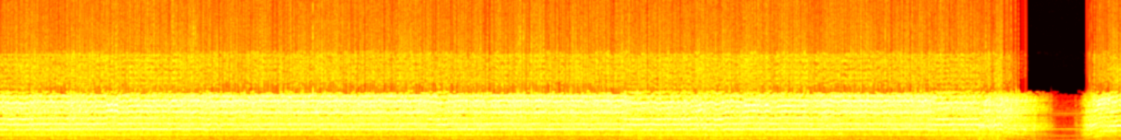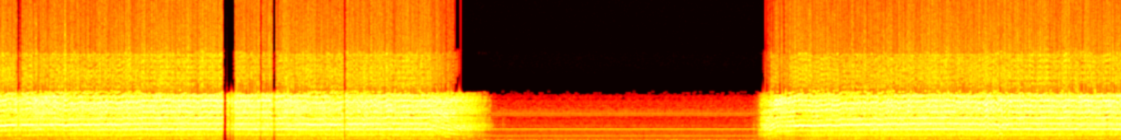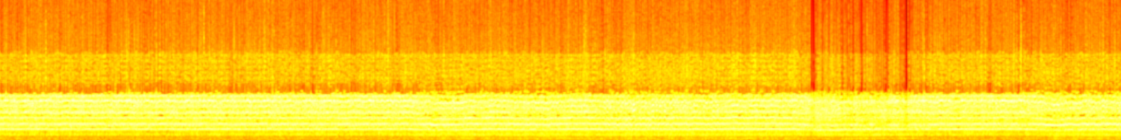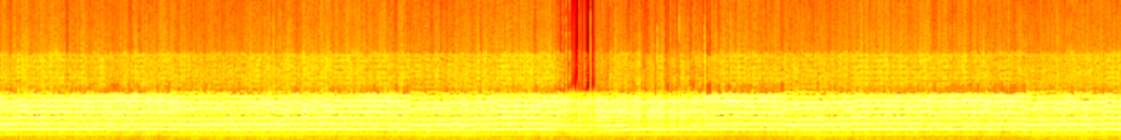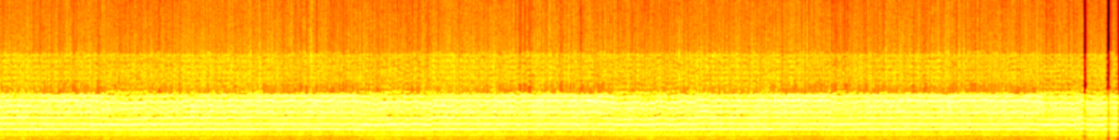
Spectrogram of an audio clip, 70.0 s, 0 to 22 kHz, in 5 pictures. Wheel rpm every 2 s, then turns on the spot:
220, 230, 230, 230, 220, 230, 100, 220, 230, 160, 0, 30, 210, 230, 230, 230, 230, 220, 220, 230, 230, 230, 210, 220, 220, 230, 230, 230, 230, 230, 220, 230, 230, 230, 220.
none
